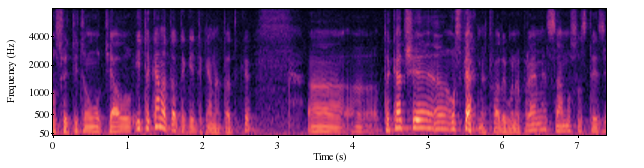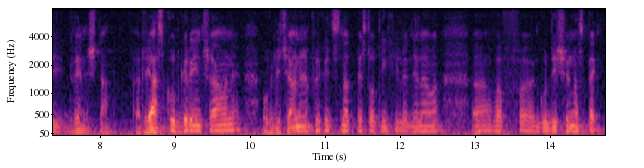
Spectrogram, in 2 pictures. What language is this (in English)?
Bulgarian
